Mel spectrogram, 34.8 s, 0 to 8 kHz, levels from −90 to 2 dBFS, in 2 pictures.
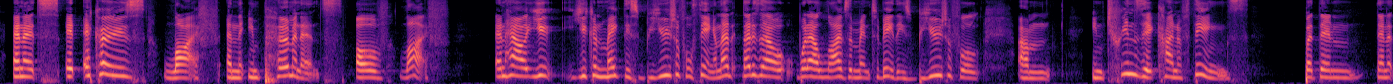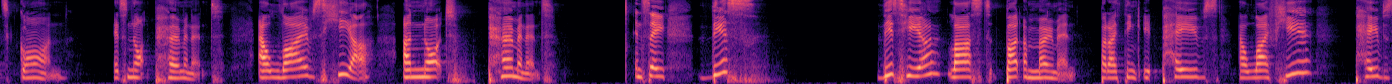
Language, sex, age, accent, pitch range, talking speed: English, female, 30-49, Australian, 245-315 Hz, 120 wpm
